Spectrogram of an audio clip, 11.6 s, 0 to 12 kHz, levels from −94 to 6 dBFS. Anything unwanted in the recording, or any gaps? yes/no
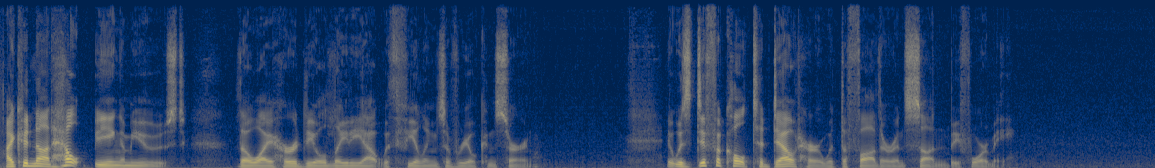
no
